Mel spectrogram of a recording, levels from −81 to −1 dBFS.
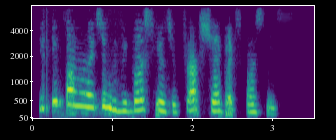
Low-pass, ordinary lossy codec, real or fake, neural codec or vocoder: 7.2 kHz; AAC, 48 kbps; fake; codec, 44.1 kHz, 0.9 kbps, DAC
